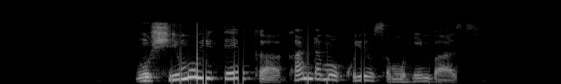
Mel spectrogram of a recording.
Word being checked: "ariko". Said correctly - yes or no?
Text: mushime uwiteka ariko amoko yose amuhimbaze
no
